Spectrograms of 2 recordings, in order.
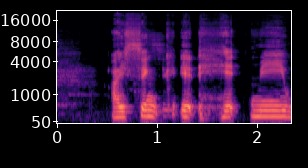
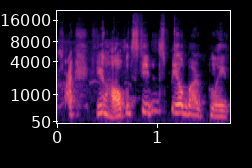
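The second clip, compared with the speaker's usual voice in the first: operator line repeated through a laugh, quick and higher; laughing retelling; 8 semitones higher, faster than usual. Retold or imitated. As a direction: say it again, laughing at the memory. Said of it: "And it was just like".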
